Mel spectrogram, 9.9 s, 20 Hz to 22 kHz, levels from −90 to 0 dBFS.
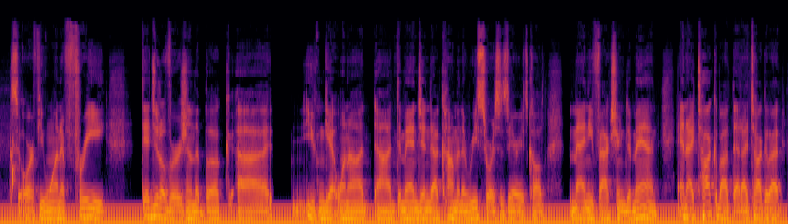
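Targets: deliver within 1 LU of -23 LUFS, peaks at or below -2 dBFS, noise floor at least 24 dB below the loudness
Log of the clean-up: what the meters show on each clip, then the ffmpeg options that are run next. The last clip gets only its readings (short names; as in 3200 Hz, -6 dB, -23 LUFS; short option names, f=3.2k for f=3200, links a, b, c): hum 50 Hz; harmonics up to 250 Hz; hum level -26 dBFS; loudness -25.0 LUFS; peak -10.0 dBFS; loudness target -23.0 LUFS
-> -af "bandreject=f=50:t=h:w=4,bandreject=f=100:t=h:w=4,bandreject=f=150:t=h:w=4,bandreject=f=200:t=h:w=4,bandreject=f=250:t=h:w=4"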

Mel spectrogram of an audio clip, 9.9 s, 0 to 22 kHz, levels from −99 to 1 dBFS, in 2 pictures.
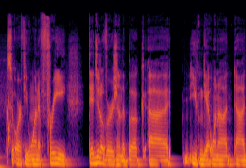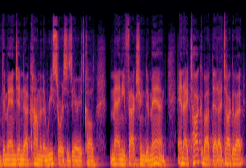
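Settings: hum none; loudness -26.5 LUFS; peak -11.5 dBFS; loudness target -23.0 LUFS
-> -af "volume=3.5dB"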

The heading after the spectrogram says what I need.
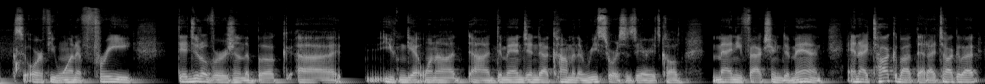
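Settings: loudness -23.0 LUFS; peak -8.0 dBFS; noise floor -47 dBFS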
